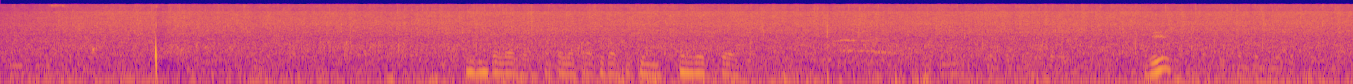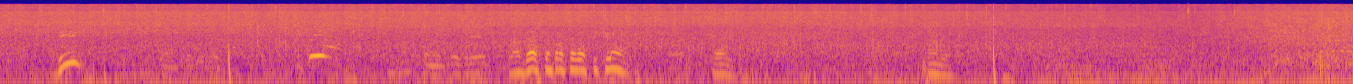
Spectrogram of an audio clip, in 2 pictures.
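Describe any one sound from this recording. Floodwater rushes and churns steadily across a street.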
